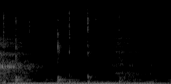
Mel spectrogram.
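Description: Password typed on a computer keyboard, a quick run of crisp, close key clicks in uneven rhythm, quiet and alone.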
